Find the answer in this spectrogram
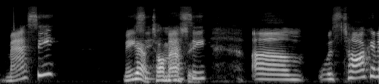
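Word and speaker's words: Massie: Massey?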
